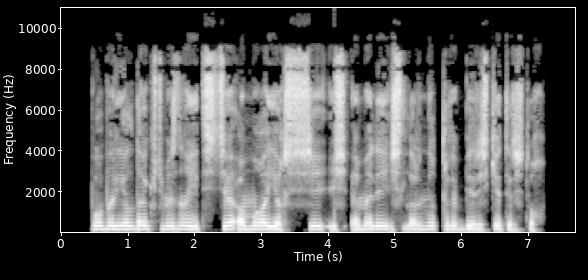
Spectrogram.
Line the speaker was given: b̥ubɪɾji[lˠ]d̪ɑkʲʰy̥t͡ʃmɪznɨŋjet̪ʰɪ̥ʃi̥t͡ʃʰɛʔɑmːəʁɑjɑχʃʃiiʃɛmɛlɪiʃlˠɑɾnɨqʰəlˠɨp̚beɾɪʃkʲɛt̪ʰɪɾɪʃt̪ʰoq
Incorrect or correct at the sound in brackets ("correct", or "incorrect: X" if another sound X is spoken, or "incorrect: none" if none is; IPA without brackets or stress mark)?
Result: correct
